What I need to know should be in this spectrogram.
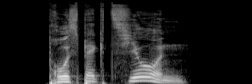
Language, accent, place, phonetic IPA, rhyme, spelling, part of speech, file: German, Germany, Berlin, [pʁospɛkˈt͡si̯oːn], -oːn, Prospektion, noun, De-Prospektion.ogg
- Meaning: 1. prospecting 2. survey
